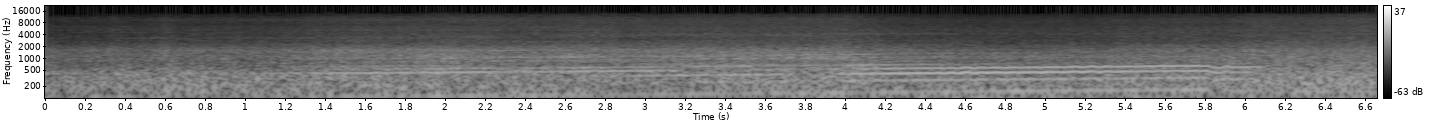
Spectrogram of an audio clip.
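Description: A 2019 Honda CB1000R Plus or Triumph Street Triple RS motorcycle engine revs hard and loud up close at full throttle, its pitch climbing steadily under heavy wind rush before easing off.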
